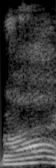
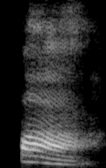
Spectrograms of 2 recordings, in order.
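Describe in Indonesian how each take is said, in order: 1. Konsonan pertama berat dan bersuara. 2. Konsonan pertama ringan dan tidak bersuara. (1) "kok bukan ba ya?" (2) "jangan berat, lebih ringan B-nya"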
